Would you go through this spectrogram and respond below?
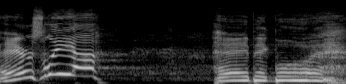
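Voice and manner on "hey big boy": woman's voice, dropped deep. Acting out Leah greeting Jacob in the morning: deep voice as Leah. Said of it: "She had a deep voice".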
